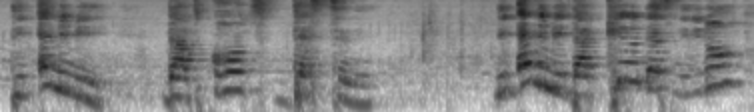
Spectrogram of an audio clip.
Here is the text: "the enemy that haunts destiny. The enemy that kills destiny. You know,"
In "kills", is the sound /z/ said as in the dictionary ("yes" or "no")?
no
